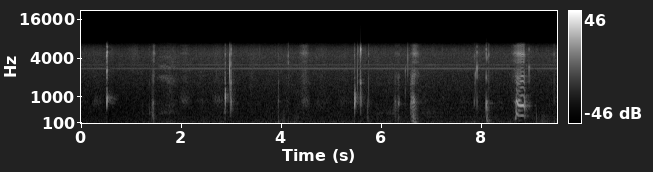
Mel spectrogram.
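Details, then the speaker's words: Young child with recurring hiccups: short, sharp hiccup sounds at irregular intervals, about seven in under ten seconds, in a quiet room. "do you have hiccups again? Do you have hiccups, Mama?"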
